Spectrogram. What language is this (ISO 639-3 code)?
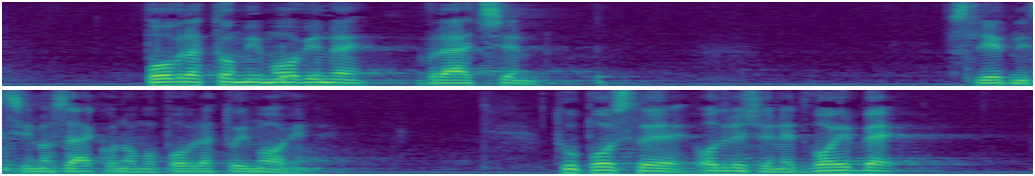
hrv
